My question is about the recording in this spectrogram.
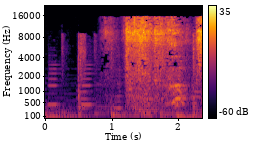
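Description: A loud shattering crash, as of things breaking, begins about a second in and carries on, over light background music.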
